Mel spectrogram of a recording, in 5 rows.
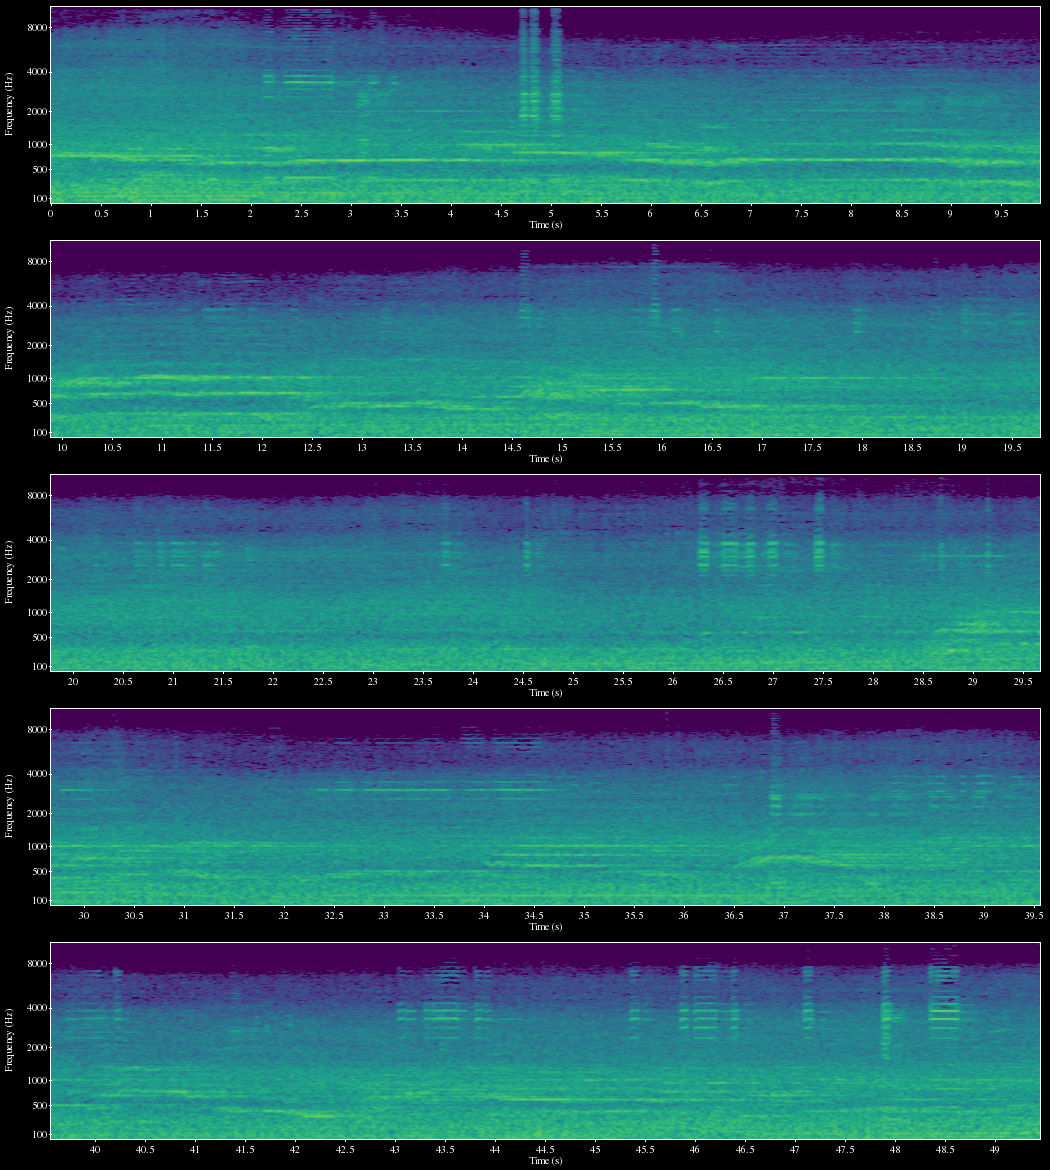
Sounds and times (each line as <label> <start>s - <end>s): muezzin is singing 0.0s - 20.9s
traffic 0.0s - 49.4s
muezzin is singing 26.8s - 49.4s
